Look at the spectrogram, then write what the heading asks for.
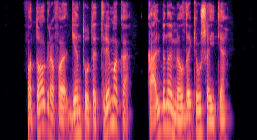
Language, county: Lithuanian, Alytus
